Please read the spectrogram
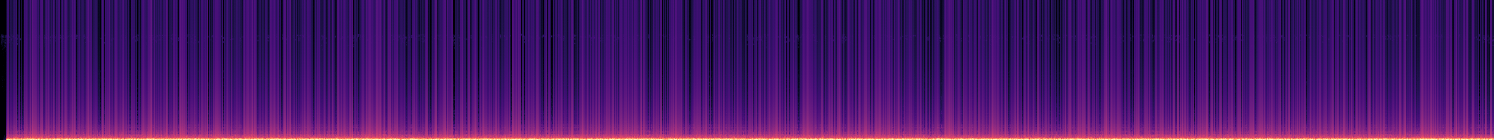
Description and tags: For my university final project (for it, not consisting of). I created it by changing the pitch of a recording of a loud exterior air conditioning vent.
